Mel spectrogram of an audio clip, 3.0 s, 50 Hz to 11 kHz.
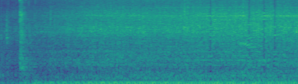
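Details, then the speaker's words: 1988 Chevy Custom Deluxe 30 V8 pickup idling in neutral with the parking brake set: deep, smooth, even rumble with no knocks, judged to sound good, though an exhaust leak is mentioned somewhere. "oh she sounds good absolutely wonderful"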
